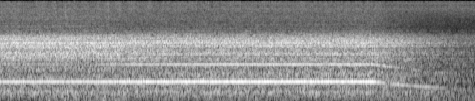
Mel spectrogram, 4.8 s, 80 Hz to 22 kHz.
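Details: PS3 fat powers on, fan whirs instantly at full speed with a steady high tone, winds down after about four seconds as it shuts off, red light blinking; fault from failed HDMI decoder chip, before repair.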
